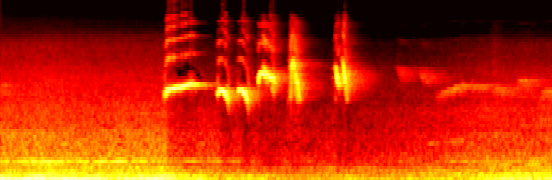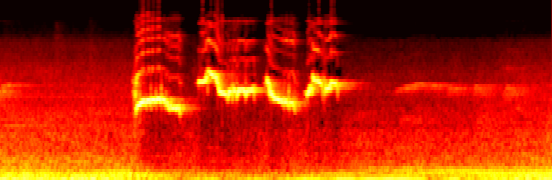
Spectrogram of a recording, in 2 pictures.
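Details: Orange-headed thrush song used as bait for birds: two phrases of mixed slurred whistles and sharp high notes, about four seconds apart, with soft whistles between them and low background hum.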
